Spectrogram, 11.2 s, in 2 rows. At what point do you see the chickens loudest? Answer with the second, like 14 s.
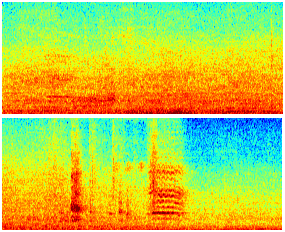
7 s.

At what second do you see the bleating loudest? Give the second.
9 s.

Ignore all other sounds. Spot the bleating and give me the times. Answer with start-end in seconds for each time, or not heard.
0.8-1.6, 8.5-9.2.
